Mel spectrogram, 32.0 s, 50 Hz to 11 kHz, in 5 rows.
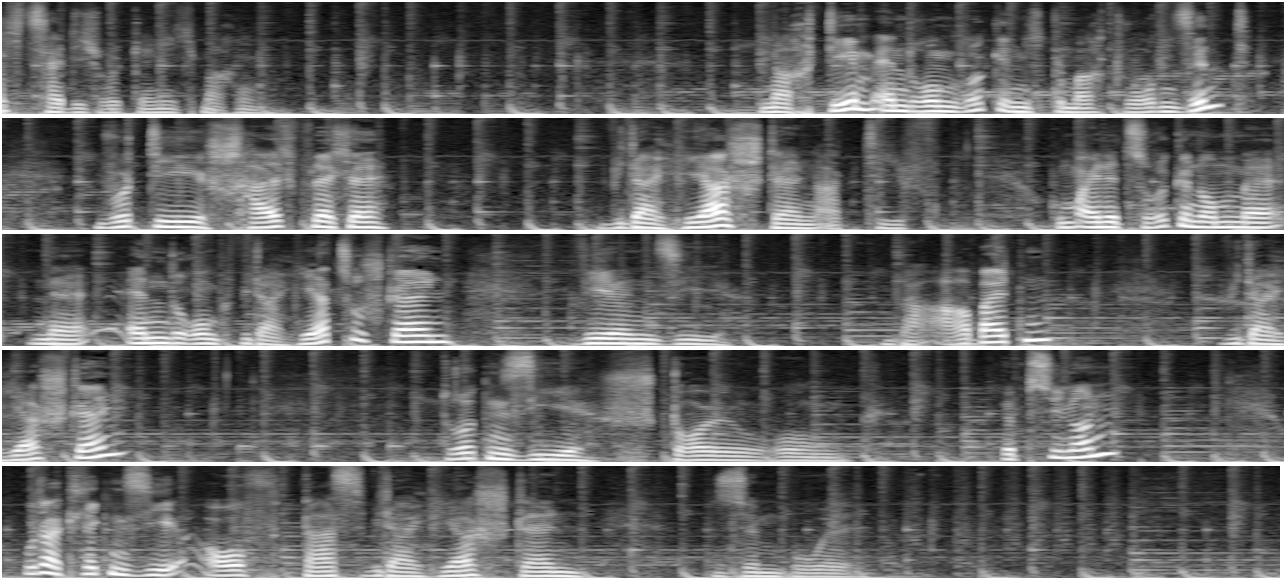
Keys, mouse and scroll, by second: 2.8 click, 16.8 click, 18.3 click, 23.0 ctrl+y, 29.2 click.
